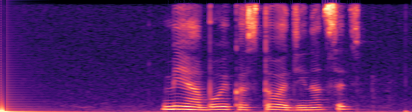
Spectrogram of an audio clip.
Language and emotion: Russian, neutral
